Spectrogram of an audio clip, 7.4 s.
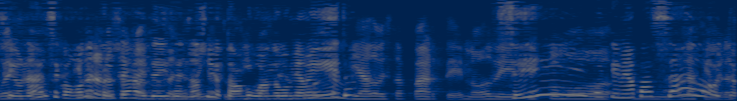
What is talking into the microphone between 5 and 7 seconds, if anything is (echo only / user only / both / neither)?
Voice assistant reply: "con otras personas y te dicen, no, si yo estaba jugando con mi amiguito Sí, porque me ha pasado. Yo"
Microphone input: both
